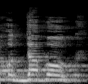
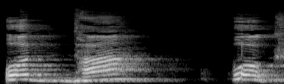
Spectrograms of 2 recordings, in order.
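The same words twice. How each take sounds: First: Said in the usual way. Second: অধ্যাপক very slow, as "od-dhaa-pok"; syllable-by-syllable pronunciation. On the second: Shown as a demonstration. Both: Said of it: "কি হয়ে উচ্চারণ হলো".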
